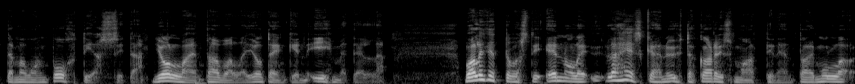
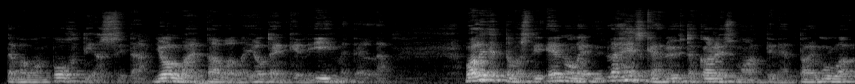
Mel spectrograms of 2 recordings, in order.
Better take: first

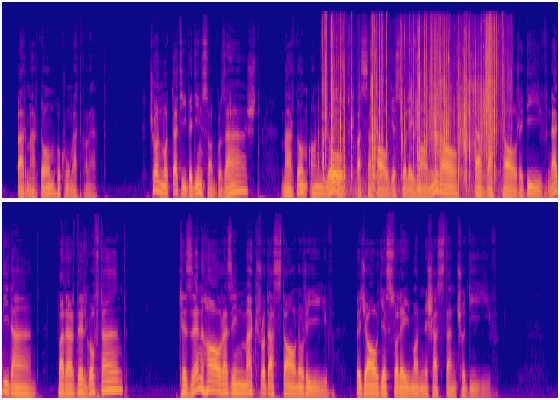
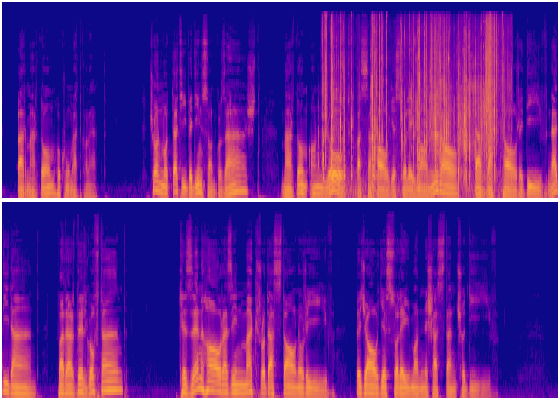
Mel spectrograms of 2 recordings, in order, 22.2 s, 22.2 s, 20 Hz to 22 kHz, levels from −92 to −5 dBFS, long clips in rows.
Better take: neither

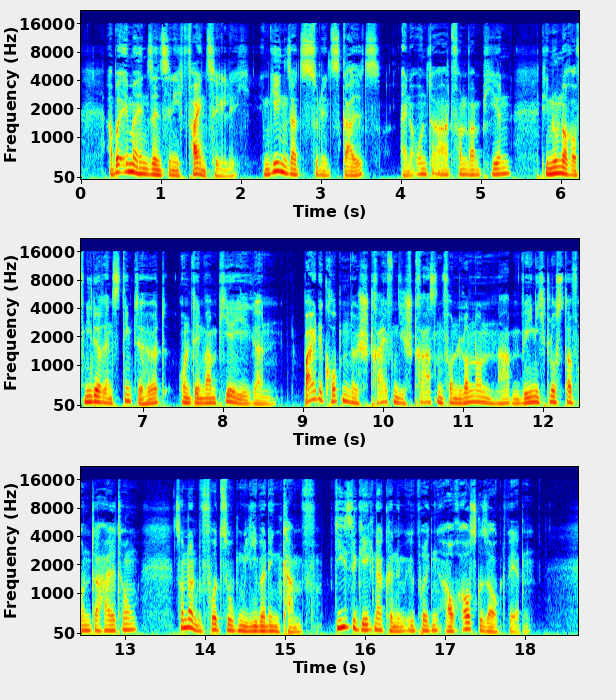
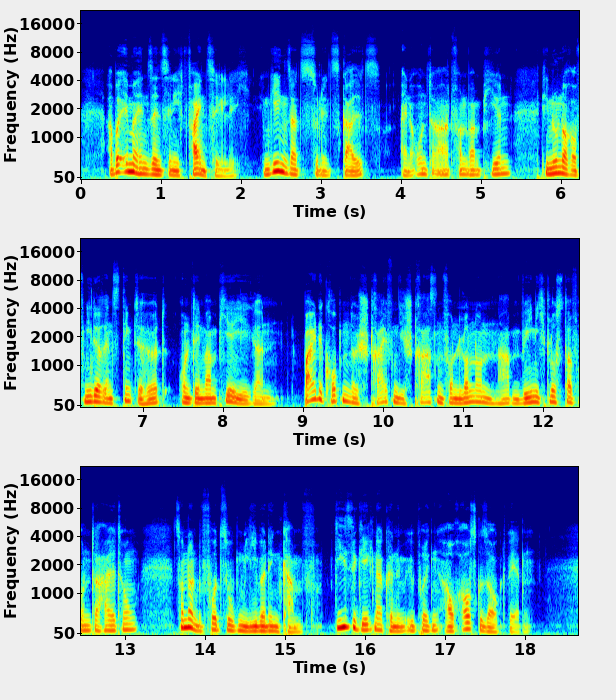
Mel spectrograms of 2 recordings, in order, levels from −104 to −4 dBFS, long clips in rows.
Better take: first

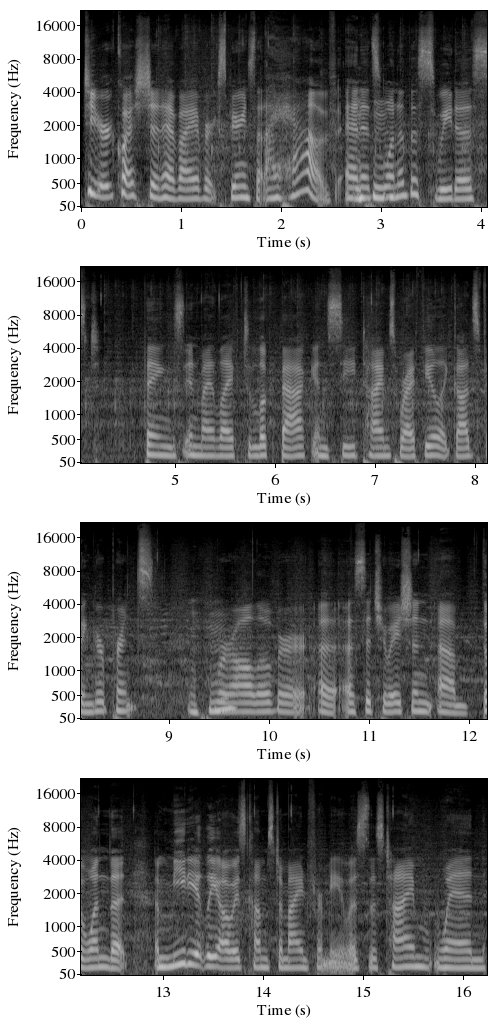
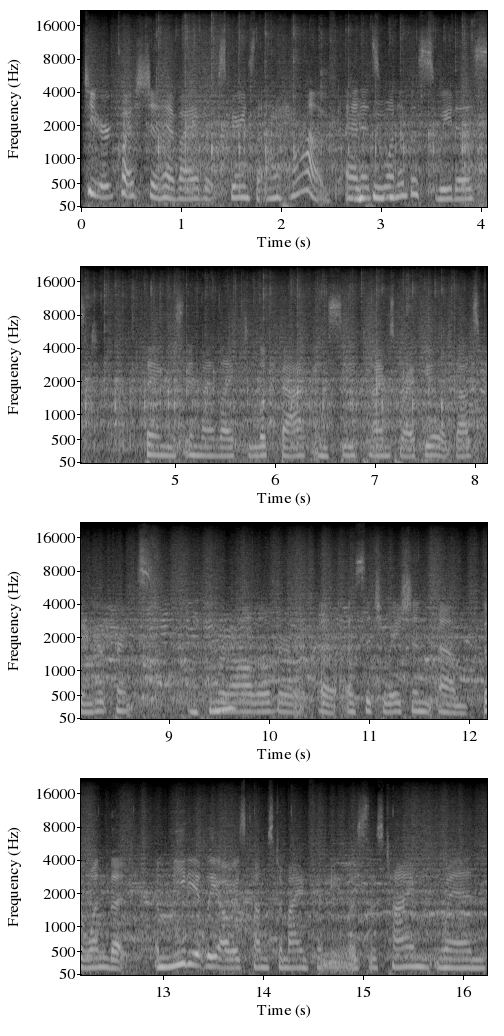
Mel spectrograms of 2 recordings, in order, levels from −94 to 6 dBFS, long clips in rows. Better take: first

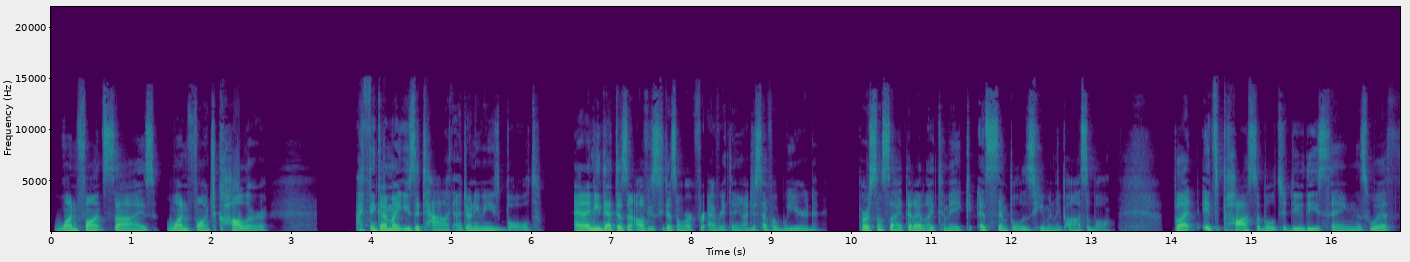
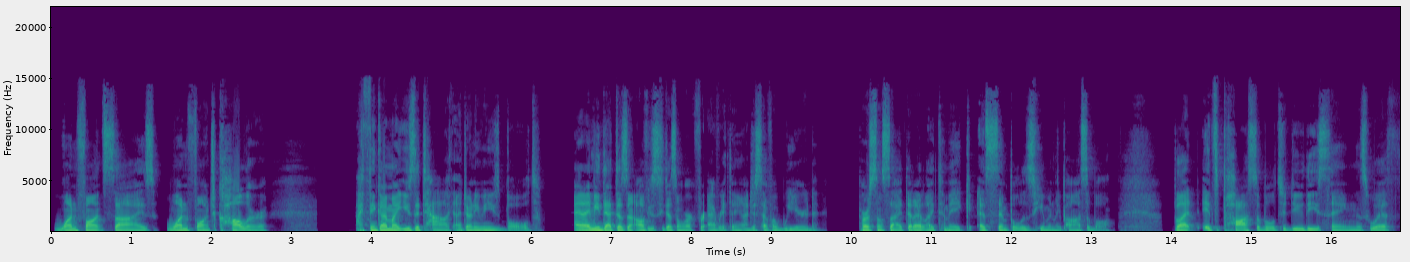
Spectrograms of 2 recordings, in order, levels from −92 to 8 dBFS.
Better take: neither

